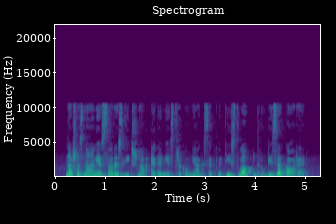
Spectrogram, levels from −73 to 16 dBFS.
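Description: Throughout the speech, the treble sounds hissy and grainy, with roughened tones and smeared consonant attacks, likely from Vorbis compression at a low setting consistent with about 34 kbps. A spectrogram shows nothing above a lowered cut-off and a noisy, speckled upper band below that edge.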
